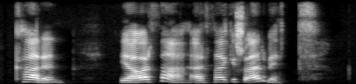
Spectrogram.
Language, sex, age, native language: Icelandic, female, 60-69, Icelandic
